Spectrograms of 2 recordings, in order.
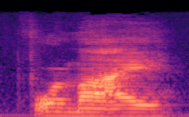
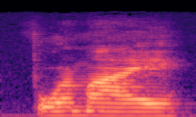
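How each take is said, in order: Both takes have the same delivery.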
